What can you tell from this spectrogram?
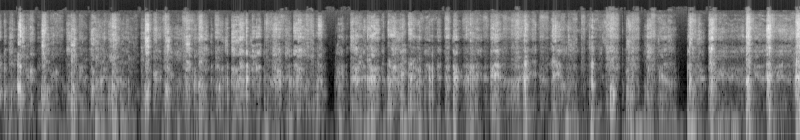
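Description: Gorilla sound effect: a rapid, uneven run of short, loud animal sounds, with brief breaks about five and ten seconds in.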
